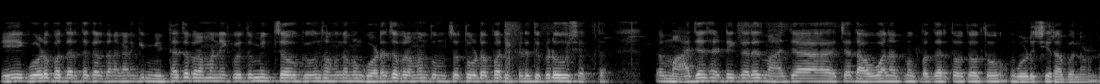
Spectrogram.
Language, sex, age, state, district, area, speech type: Marathi, male, 30-45, Maharashtra, Raigad, rural, spontaneous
